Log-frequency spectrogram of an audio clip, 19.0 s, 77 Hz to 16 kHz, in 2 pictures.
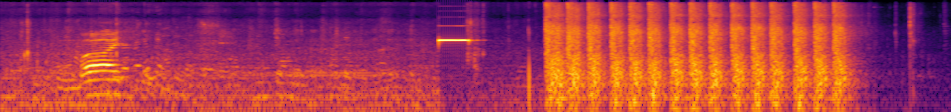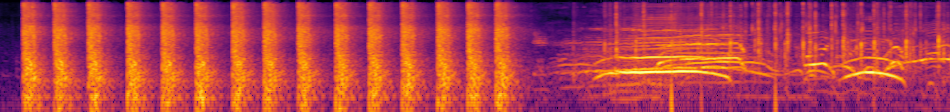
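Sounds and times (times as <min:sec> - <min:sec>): shot timer beep: 0:04.4 - 0:04.9
rapid pistol shots: 0:05.4 - 0:08.7, 0:09.7 - 0:14.8.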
